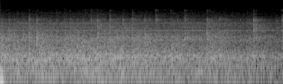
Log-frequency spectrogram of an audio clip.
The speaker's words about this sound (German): Ich befinde mich gerade am Hauptbahnhof und hier soll in wenigen Sekunden ein Zug einfahren.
